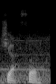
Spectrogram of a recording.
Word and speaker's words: Java: like jav Jaffer or Java um what the locals pronounce it Jaffa but you know like my uh spelling is Java but like the Javanese or the Japanese call it Jaffa so I did find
